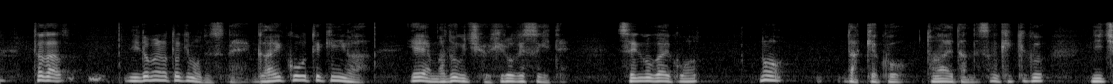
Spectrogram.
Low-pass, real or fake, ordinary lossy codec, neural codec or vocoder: 7.2 kHz; real; none; none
